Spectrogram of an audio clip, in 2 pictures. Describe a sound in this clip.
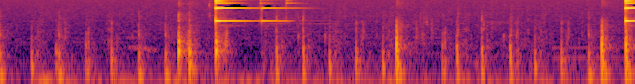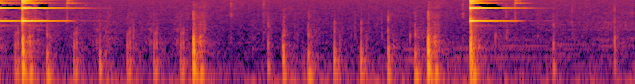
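A pickaxe chips rapidly at stone, with blocks cracking apart.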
